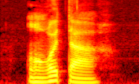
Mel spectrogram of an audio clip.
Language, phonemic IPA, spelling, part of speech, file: French, /ɑ̃ ʁ(ə).taʁ/, en retard, adjective, Fr-en retard.ogg
- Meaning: 1. late, overdue 2. backward, unsophisticated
